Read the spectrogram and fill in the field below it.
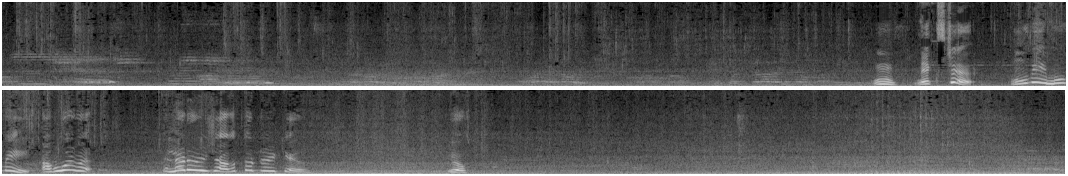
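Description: Water from a garden hose splashes onto leaves.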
